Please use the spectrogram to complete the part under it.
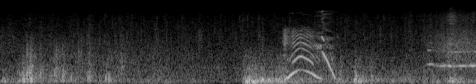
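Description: Steady rain falls, then a sudden burst of thunder rumbles through the downpour, with a brief rising-and-falling whistling tone over it.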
